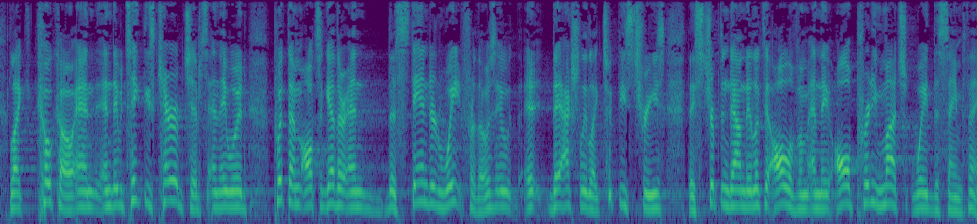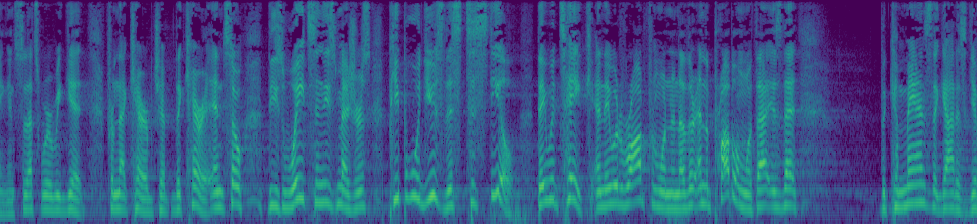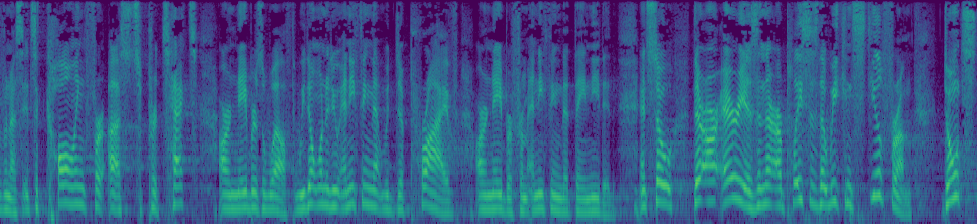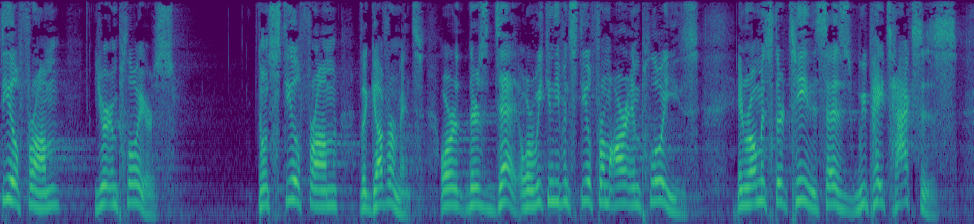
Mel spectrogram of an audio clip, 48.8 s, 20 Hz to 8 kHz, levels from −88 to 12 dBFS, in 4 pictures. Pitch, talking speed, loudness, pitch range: 175 Hz, 205 wpm, -23 LUFS, 155-205 Hz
